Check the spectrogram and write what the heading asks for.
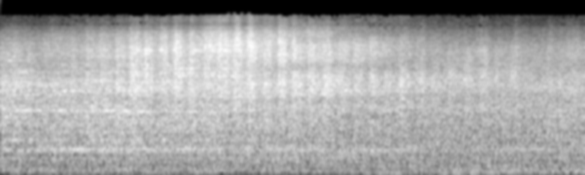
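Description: Double-stack intermodal well cars of a freight train rolling past close by: a loud, steady noise of steel wheels running on the rails, with a faint steady tone running through it.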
